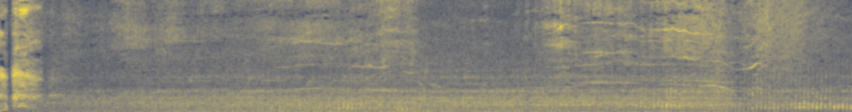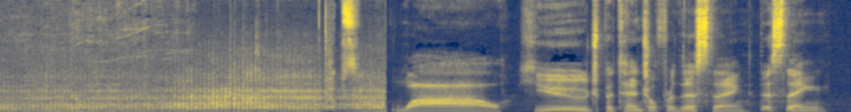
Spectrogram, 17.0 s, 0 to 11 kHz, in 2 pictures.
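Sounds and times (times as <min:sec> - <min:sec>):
drone motors whining: 0:00.0 - 0:12.4
steady rushing noise: 0:00.0 - 0:12.4.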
